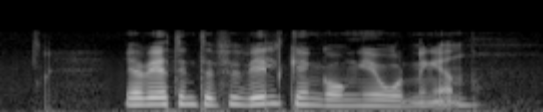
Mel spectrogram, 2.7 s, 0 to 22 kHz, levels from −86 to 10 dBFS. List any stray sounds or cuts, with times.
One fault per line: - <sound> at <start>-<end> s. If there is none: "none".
none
